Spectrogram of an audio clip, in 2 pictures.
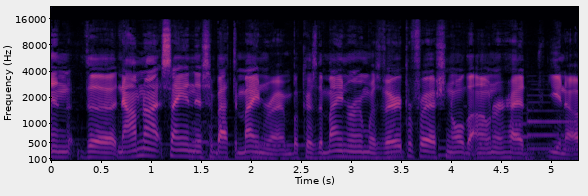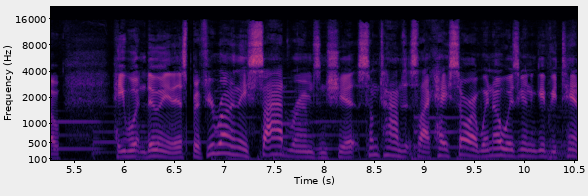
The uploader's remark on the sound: Naturally I ranted into my microphone whilst strolling thru the park.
